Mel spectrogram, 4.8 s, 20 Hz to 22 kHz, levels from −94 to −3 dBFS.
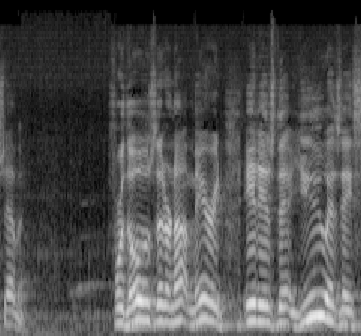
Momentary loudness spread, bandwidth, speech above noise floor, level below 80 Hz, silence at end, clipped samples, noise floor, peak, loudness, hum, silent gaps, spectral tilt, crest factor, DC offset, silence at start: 14 LU; 16.5 kHz; 31 dB; -62 dBFS; 0 s; under 0.1%; -52 dBFS; -6 dBFS; -21 LUFS; none; none; -5 dB/octave; 16 dB; under 0.1%; 0 s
